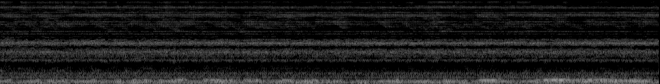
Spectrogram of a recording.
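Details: A steady mechanical hum and hiss of a nebulizer compressor running throughout, steam treatment for a small child with flu and cough at a community health centre, with faint room noise.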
